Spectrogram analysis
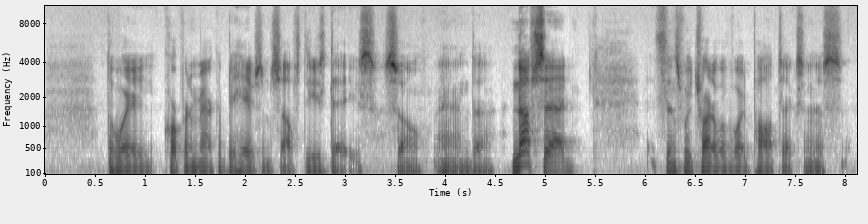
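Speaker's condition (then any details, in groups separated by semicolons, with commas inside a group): No condition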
